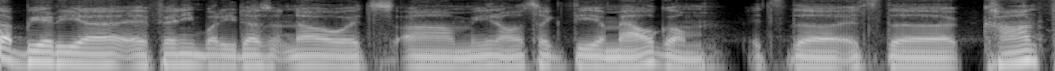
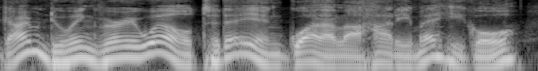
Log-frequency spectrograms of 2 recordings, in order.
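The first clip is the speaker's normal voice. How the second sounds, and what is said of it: Mocking fake accent of news reporter. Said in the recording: “they'd do like this accent. ... you don't talk like that. ... put this fake accent on to try and sound like, you know, smart and well-versed”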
